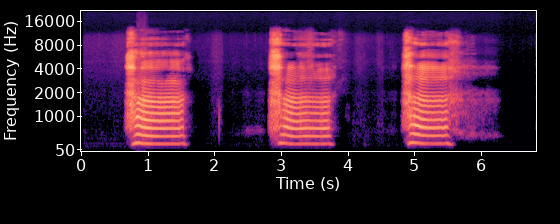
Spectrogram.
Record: {"exhalation_length": "6.8 s", "exhalation_amplitude": 28752, "exhalation_signal_mean_std_ratio": 0.43, "survey_phase": "beta (2021-08-13 to 2022-03-07)", "age": "18-44", "gender": "Female", "wearing_mask": "Yes", "symptom_cough_any": true, "symptom_runny_or_blocked_nose": true, "symptom_sore_throat": true, "symptom_onset": "7 days", "smoker_status": "Never smoked", "respiratory_condition_asthma": false, "respiratory_condition_other": false, "recruitment_source": "Test and Trace", "submission_delay": "2 days", "covid_test_result": "Positive", "covid_test_method": "RT-qPCR", "covid_ct_value": 25.3, "covid_ct_gene": "ORF1ab gene"}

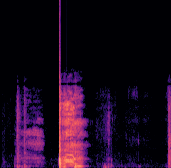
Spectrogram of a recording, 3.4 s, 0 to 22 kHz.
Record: {"cough_length": "3.4 s", "cough_amplitude": 32768, "cough_signal_mean_std_ratio": 0.28, "survey_phase": "beta (2021-08-13 to 2022-03-07)", "age": "65+", "gender": "Male", "wearing_mask": "No", "symptom_none": true, "smoker_status": "Ex-smoker", "respiratory_condition_asthma": false, "respiratory_condition_other": false, "recruitment_source": "REACT", "submission_delay": "2 days", "covid_test_result": "Negative", "covid_test_method": "RT-qPCR", "influenza_a_test_result": "Negative", "influenza_b_test_result": "Negative"}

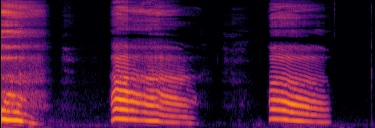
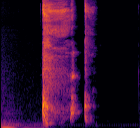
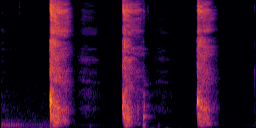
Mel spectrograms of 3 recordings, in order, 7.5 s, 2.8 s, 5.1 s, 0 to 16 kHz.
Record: {"exhalation_length": "7.5 s", "exhalation_amplitude": 32766, "exhalation_signal_mean_std_ratio": 0.56, "cough_length": "2.8 s", "cough_amplitude": 32768, "cough_signal_mean_std_ratio": 0.38, "three_cough_length": "5.1 s", "three_cough_amplitude": 32768, "three_cough_signal_mean_std_ratio": 0.3, "survey_phase": "beta (2021-08-13 to 2022-03-07)", "age": "18-44", "gender": "Female", "wearing_mask": "No", "symptom_cough_any": true, "symptom_change_to_sense_of_smell_or_taste": true, "symptom_loss_of_taste": true, "symptom_other": true, "symptom_onset": "3 days", "smoker_status": "Ex-smoker", "respiratory_condition_asthma": false, "respiratory_condition_other": false, "recruitment_source": "Test and Trace", "submission_delay": "2 days", "covid_test_result": "Positive", "covid_test_method": "RT-qPCR", "covid_ct_value": 25.4, "covid_ct_gene": "ORF1ab gene", "covid_ct_mean": 26.4, "covid_viral_load": "2200 copies/ml", "covid_viral_load_category": "Minimal viral load (< 10K copies/ml)"}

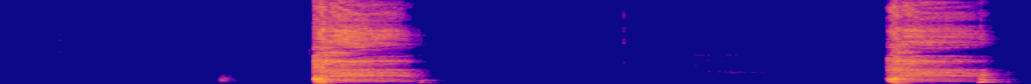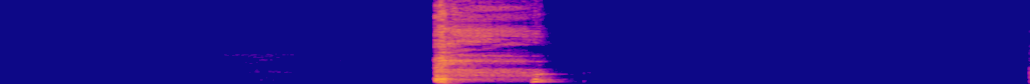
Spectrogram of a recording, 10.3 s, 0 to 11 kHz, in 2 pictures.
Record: {"three_cough_length": "10.3 s", "three_cough_amplitude": 32768, "three_cough_signal_mean_std_ratio": 0.26, "survey_phase": "beta (2021-08-13 to 2022-03-07)", "age": "45-64", "gender": "Female", "wearing_mask": "No", "symptom_cough_any": true, "symptom_runny_or_blocked_nose": true, "symptom_onset": "3 days", "smoker_status": "Never smoked", "respiratory_condition_asthma": true, "respiratory_condition_other": false, "recruitment_source": "Test and Trace", "submission_delay": "1 day", "covid_test_result": "Positive", "covid_test_method": "RT-qPCR", "covid_ct_value": 30.9, "covid_ct_gene": "N gene"}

